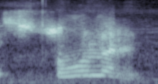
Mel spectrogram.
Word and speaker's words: swollen: Are my fingers swollen? क्या मेरी उंगलियां सूजी हुई हैं? पहले Were तो my- पहले सुनिए इसको, सुनिए इसको। पहले तो आप प्रोनाउंस सही करना सीखिए। सोलन, swollen. सोलन।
